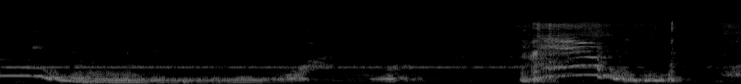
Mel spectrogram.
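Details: Leo, an angry tomcat not in the mood, gives a low rumbling growl for about two seconds, then a brief quieter sound, then a harsh rising yowl with a noisy, hissing edge, over a steady background hum.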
